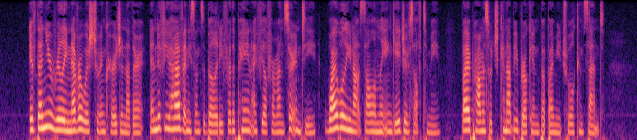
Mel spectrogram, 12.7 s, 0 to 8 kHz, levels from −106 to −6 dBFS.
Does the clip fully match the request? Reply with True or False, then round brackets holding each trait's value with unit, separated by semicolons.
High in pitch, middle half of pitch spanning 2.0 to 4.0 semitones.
True (195 Hz; 3.4 semitones)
